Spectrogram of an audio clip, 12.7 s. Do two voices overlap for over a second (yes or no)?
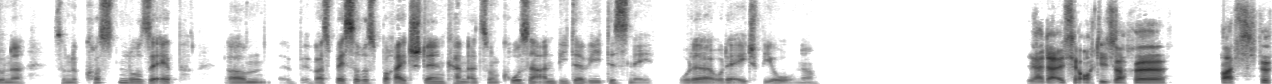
no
